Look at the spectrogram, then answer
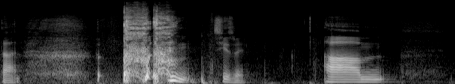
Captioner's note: cough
